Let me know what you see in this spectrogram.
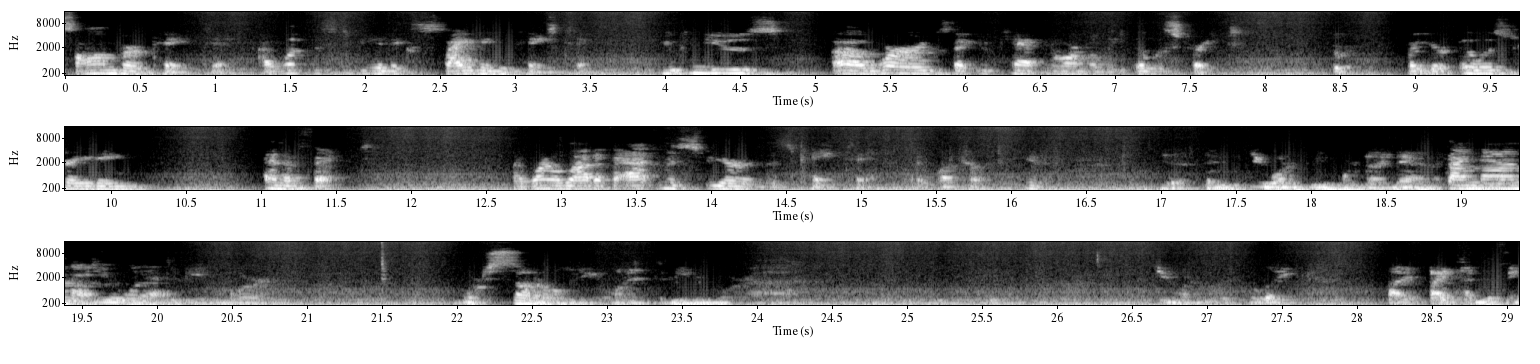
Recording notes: Recorded at Metatopia 2023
